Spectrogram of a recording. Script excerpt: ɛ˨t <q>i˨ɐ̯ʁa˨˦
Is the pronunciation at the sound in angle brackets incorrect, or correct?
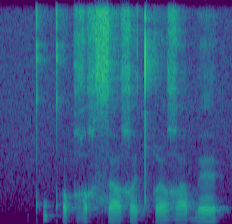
correct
